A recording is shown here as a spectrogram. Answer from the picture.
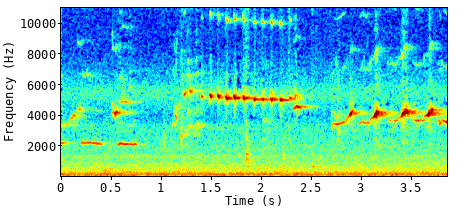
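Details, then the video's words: Russian canary in Kuwait singing: short separate whistled notes, then a long steady high whistle, and finally a quick pulsed trill of about four notes a second, heard against a quiet background. "Russian canary from Kuwait"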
